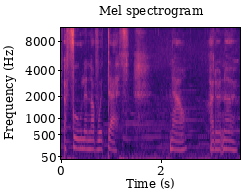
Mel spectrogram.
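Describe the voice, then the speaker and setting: An actress playing a sober, wary survivor in a video game, speaking earnestly and with a note of caution. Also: female voice, on the low side, little pitch movement, measured pace, lightly acted. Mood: grave, relieved. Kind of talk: video game character dialogue. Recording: music behind the voice.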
